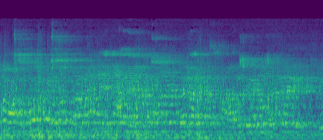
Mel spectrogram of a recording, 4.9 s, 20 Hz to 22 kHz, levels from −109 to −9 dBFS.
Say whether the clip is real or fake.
fake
